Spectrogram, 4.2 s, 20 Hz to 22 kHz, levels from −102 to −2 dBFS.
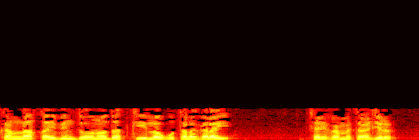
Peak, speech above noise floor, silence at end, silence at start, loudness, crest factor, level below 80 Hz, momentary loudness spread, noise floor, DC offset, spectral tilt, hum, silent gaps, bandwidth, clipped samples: -6 dBFS; 43 dB; 0.3 s; 0 s; -22 LUFS; 16 dB; -66 dBFS; 5 LU; -64 dBFS; under 0.1%; -10.5 dB/octave; none; none; 5.2 kHz; under 0.1%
